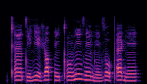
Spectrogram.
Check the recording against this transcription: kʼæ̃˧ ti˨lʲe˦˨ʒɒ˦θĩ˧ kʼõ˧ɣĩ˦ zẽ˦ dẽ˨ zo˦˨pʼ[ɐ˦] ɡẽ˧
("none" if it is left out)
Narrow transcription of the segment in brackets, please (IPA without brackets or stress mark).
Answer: æ˦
